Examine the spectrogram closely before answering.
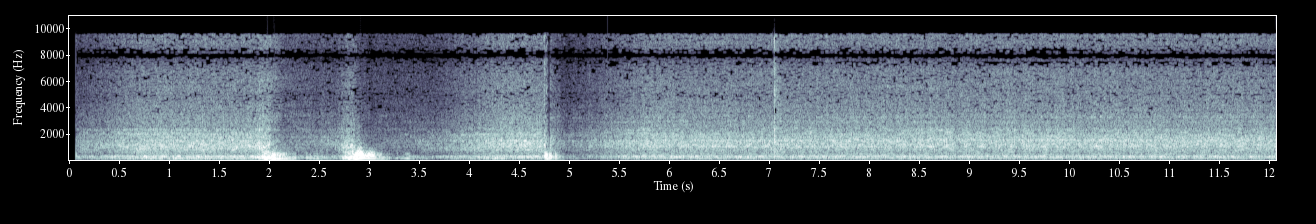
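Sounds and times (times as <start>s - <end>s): motorcycle engine idling: 0.1s - 12.0s.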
